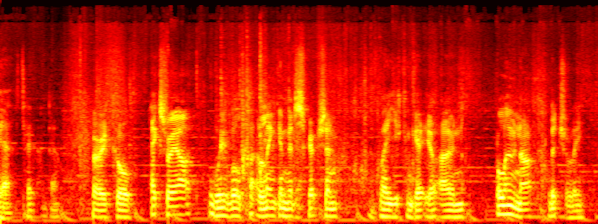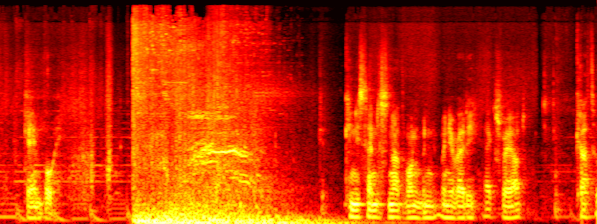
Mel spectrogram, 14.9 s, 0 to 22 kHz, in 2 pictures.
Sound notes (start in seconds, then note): 9.1 glass breaking; 9.2 Wilhelm scream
